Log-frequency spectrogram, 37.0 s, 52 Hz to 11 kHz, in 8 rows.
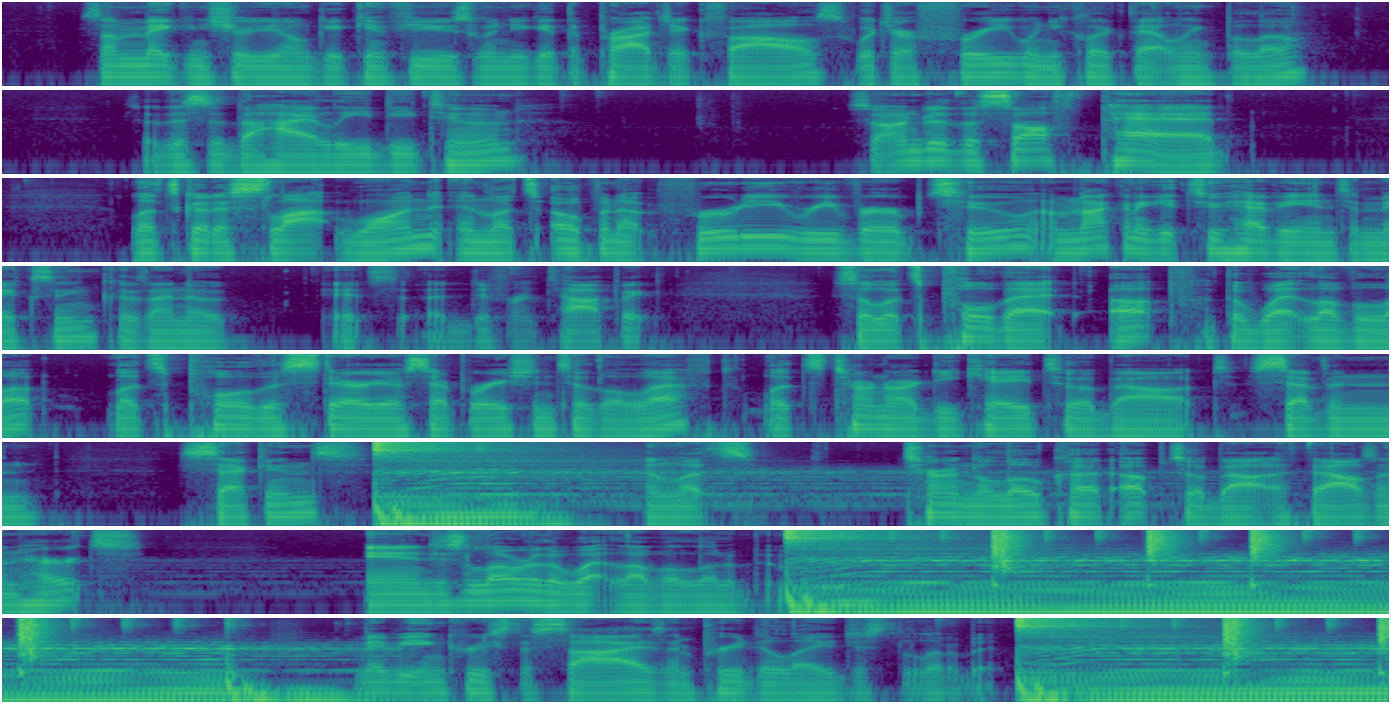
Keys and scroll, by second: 7.1 ctrl+s.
